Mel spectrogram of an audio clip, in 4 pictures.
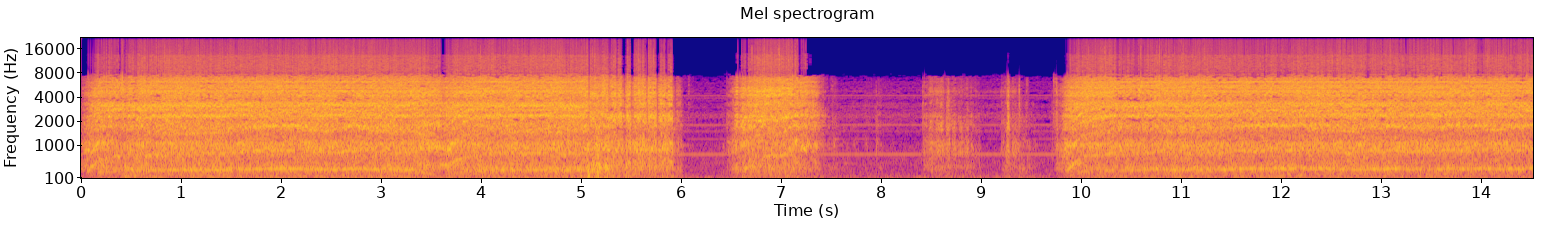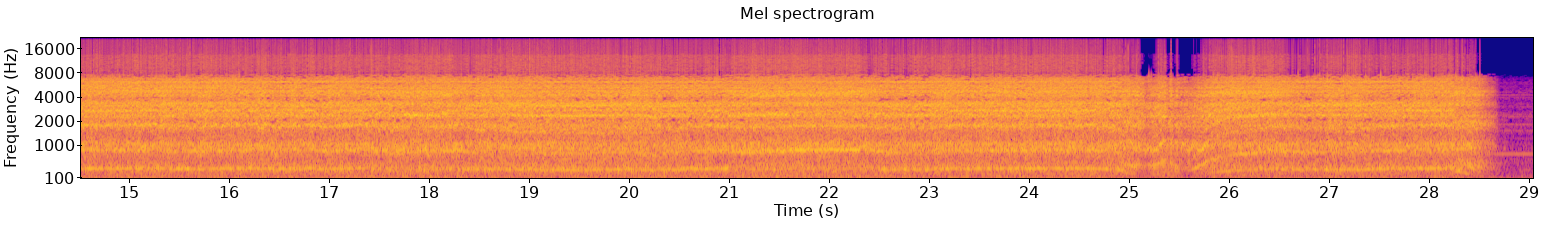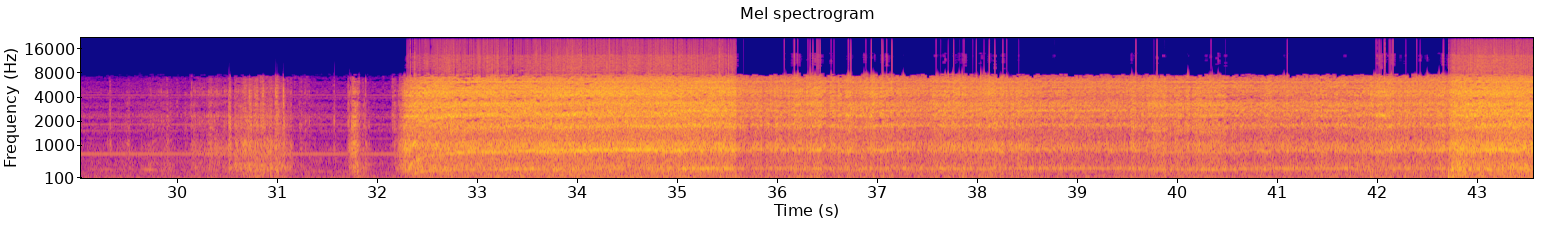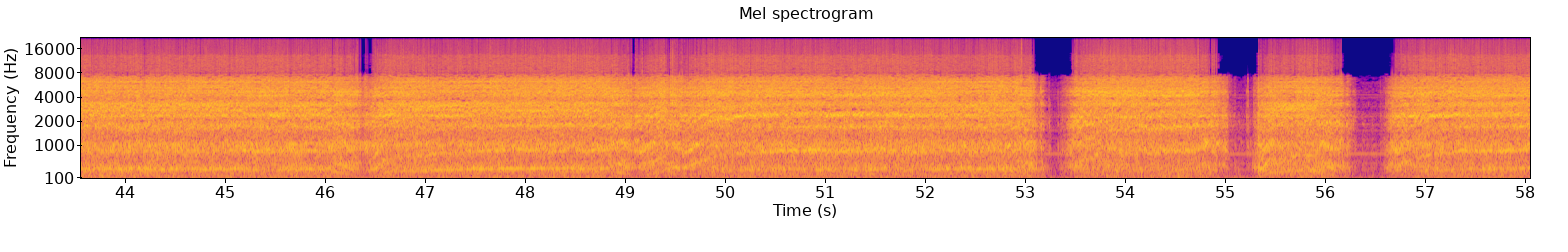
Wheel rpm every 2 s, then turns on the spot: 180, 180, 130, 40, 30, 200, 220, 230, 220, 210, 220, 220, 160, 210, 30, 10, 190, 230, 230, 230, 220, 230, 200, 180, 160, 210, 140, 110, 150.
54-56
